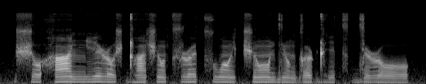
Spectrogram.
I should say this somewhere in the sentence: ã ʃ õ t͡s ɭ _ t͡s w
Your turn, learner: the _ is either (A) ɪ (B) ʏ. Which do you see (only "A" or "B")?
B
